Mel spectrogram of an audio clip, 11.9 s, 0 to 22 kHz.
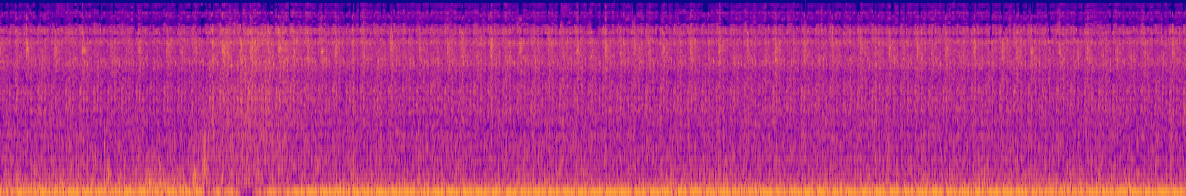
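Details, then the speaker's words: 1987 Toyota Pickup 22R four-cylinder, carbureted, idling low and even with no stumble after plug check and timing adjustment, following fuel pump and homemade carb gasket replacement fixing vacuum leaks; now on all four cylinders, timing correct, idle nearly perfect. "well she is running much better so she's definitely running on all four cylinders again the timing's correct the idle is set just about perfect"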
